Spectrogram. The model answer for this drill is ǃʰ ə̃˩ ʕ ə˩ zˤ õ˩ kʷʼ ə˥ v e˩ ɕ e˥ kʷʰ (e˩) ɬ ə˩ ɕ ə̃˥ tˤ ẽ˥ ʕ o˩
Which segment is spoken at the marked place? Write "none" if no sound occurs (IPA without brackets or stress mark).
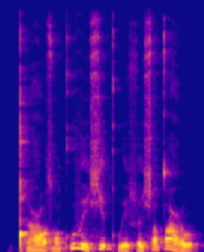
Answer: e˩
